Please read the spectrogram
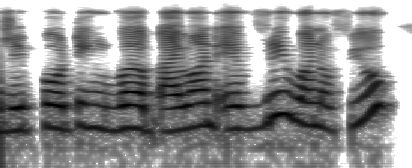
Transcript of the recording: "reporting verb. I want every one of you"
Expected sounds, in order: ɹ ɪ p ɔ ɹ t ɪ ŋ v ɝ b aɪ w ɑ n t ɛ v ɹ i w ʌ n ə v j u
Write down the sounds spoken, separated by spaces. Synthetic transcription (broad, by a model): ɹ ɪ p ɔ ɹ t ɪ ŋ v ɝ b aɪ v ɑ n t ɛ v ɹ i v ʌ n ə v j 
